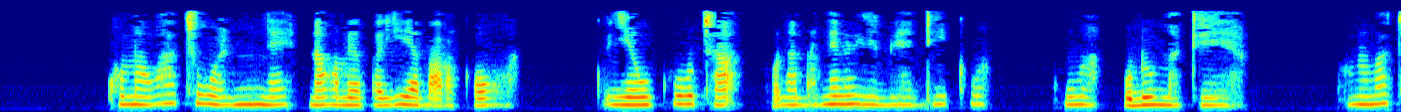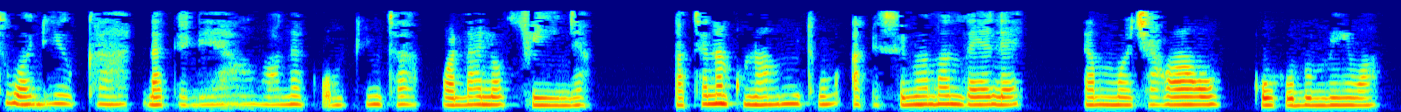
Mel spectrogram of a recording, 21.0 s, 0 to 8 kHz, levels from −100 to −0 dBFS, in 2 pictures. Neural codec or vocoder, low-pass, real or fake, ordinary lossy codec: autoencoder, 22.05 kHz, a latent of 192 numbers a frame, VITS, trained on one speaker; 7.2 kHz; fake; MP3, 24 kbps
